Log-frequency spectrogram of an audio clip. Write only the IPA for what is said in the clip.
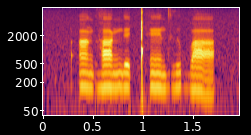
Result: ʔãɡʱa ŋeǃʰẽ dʱɨba

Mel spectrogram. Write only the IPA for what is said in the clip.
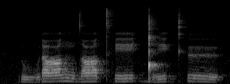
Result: ɾu˨˩˦ɾɑ˧˥ ndɑ˧˥tʰe˧˥ɡ͡ǃe˧˥kʰø˥˨

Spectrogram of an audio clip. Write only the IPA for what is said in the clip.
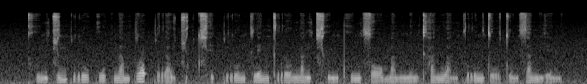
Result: kʰɯ˨˩ŋ t͡ɕo˥˩mpruː˥˩kwu˥˩k̚na˥˩m plɔ˥˩ʔpra˩˦wt͡ɕu˨˩k̚ t͡ɕʰe˨˩k̚pru˧nkle˧n trɤː˧ŋa˧ŋ t͡ɕʰɯ˧ŋpʰɯ˥˩ŋ sɔː˧ma˧m ŋe˧nkʰa˦˥nwa˩˦ŋ krɯ˥˩ŋtoː˨˩ tu˧nsa˥˩n je˧n

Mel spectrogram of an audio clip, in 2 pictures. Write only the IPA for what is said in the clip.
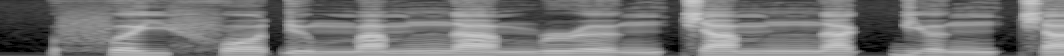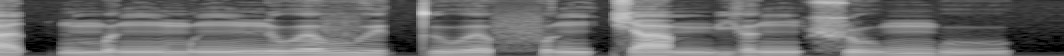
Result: fə˧j fɔ˧ɗɨ˨˩ma˧˥mna˨˩˦m ɹəː˨˩˨ŋca˧m na˦˥k̚jə˨˩˦ŋ ca˨˩t̚mə˧ŋmə˧˥ŋ nu˧˥ə̯vɨ˧t̪u˨˩ə̯ fə˧ŋca˧m jə˧ŋʂu˧˥mu˨˩˨

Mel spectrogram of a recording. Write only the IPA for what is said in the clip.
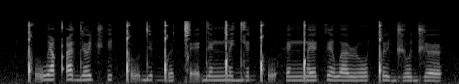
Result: ǃʼo̰wɪqʼɛ dœt͡ʃʼɪ ǃo̰dø ɡ͡ǃœǀɛ̰dɛ ŋ͡ǃɪdʲɐǃʼo̰ hɛŋ͡ǃɛkɛ wɐɹoǃø d͡ʒod͡ʒœ

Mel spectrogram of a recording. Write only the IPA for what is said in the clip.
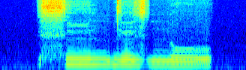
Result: sĩndẽz nu

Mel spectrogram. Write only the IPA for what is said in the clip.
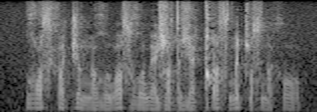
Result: ʁʷi˨sˤxʌ˨ t͡ʃʌ˥˩ŋɑ˨ʁʷɪ˨ wə˞˥˩sˤ ʁʷɪ˨wæ˨ʑʊ˨ dˤʊ˨ʑæ˨ ǃʼæ˥˩sˤŋɪ˥˩t͡ɕʊ˨sˤ ŋə˨ xɔ˥˩

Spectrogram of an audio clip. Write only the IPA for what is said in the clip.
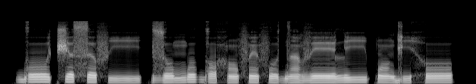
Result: ɡoː˦t͡ʃə˦ sə˦fiː˨ | zo˨mo˦ ɡɔ˨hɔ̃˨fɛ̃˧fo˨ dã˨veː˧ liː˦pɔ̃˧ɡi˨ ho˦

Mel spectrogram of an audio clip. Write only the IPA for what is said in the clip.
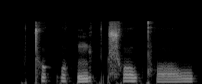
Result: t̪ʰʊ˧k̚wʊ˨k̚ ŋɪ˥k̚t͡sʰo˧wkʰo˨˧w

